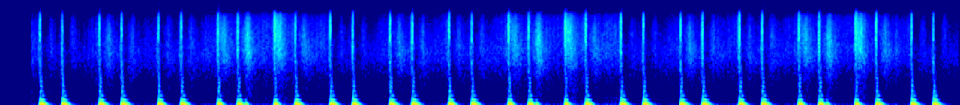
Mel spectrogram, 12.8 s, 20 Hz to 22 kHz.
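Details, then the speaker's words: Steady paired lub-dub heart sounds at about 78 beats a minute on cardiac auscultation; normal first and second heart sounds, S1 marking the start and S2 the end of ventricular systole. "escuche los ruidos cardíacos normales de s1 y s2"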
